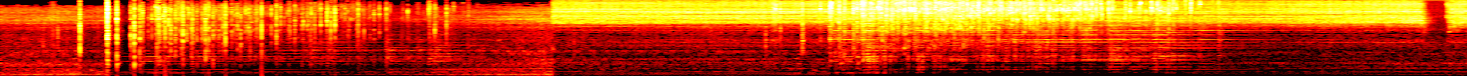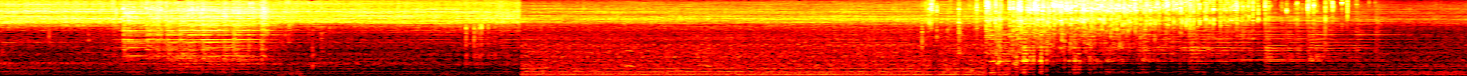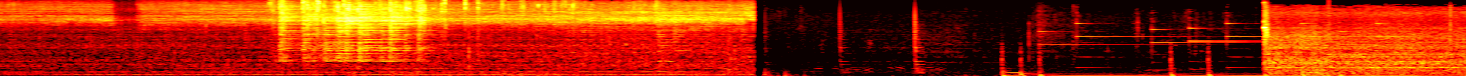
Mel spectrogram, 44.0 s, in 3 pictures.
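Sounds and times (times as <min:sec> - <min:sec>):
road roller engine running: 0:00.0 - 0:37.0, 0:42.0 - 0:44.0
plastic toy cracking: 0:01.0 - 0:04.6, 0:08.2 - 0:12.2, 0:23.9 - 0:28.2.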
